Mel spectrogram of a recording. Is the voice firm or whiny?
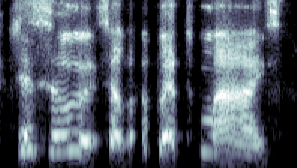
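whiny. It is said in a small, whiny voice. "Você fala"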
